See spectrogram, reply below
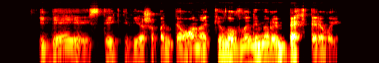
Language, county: Lithuanian, Utena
